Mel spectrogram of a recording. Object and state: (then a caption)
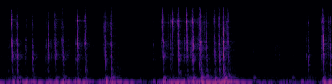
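Plastic mechanical keyboard being typed on. Fingertips type continuously on a compact RGB-backlit mechanical keyboard with plastic keycaps and a hollow case, producing bursts of sharp, bright clacks with a low thud beneath each press. The keystrokes come in quick clusters separated by brief pauses, each dying away almost instantly.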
